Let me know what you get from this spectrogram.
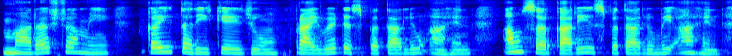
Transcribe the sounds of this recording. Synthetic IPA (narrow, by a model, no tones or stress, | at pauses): mɐɦaɾaːʃʈɾamẽ | kɐit̪ɐɾiːked͡ʑũpɾaːɪʋeːʈɐspət̪aːljũʔaːɦɪn̆ɐ̃ũsɐɾkaːɾiɐspət̪aːljũbʱiaːɦɪn̆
